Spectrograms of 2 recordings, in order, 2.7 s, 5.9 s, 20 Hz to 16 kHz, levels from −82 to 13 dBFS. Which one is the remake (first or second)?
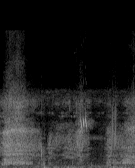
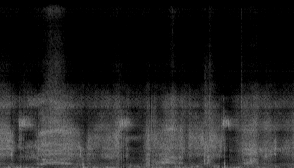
second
